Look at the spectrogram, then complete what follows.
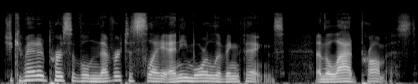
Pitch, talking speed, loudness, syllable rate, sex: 145 Hz, 200 wpm, -18 LUFS, 6.1 syllables/s, male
